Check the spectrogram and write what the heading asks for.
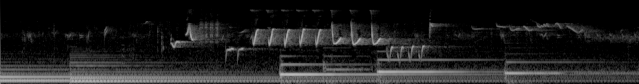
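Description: Background music of slow, held chords that change every second or two, with a quick run of high bird chirps and tweets in the middle and fainter chirps later.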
